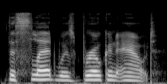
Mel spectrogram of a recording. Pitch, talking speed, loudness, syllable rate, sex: 195 Hz, 180 wpm, -14 LUFS, 4.1 syllables/s, female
